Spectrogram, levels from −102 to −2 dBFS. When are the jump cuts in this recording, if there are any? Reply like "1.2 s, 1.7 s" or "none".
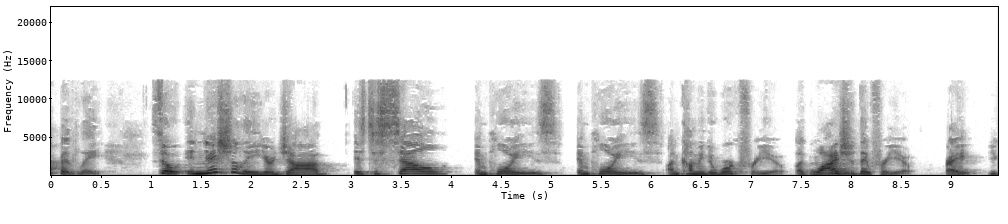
5.1 s, 8.2 s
